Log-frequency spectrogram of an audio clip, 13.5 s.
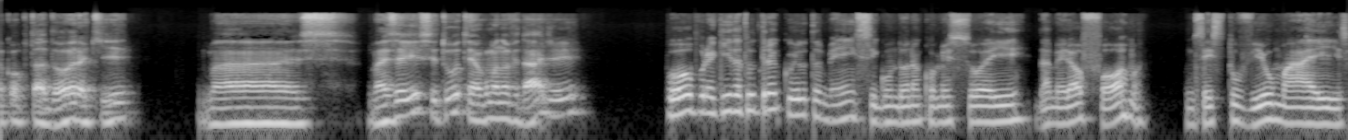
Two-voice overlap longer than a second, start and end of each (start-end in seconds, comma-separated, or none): none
